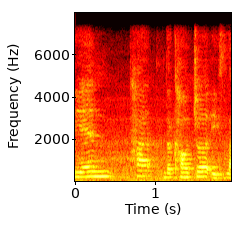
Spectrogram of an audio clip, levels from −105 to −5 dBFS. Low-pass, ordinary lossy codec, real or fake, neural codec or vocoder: 7.2 kHz; none; fake; vocoder, 44.1 kHz, 128 mel bands every 512 samples, BigVGAN v2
